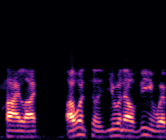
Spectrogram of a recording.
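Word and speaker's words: jai alai: what it is or how to say it but it's j AI a AI pronounced high life I went to UNLV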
